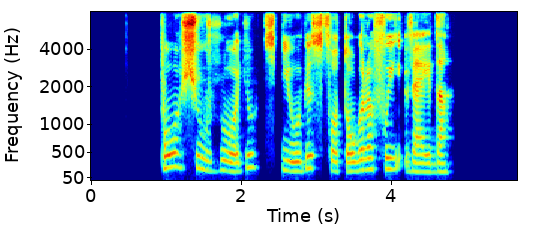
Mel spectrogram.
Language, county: Lithuanian, Šiauliai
